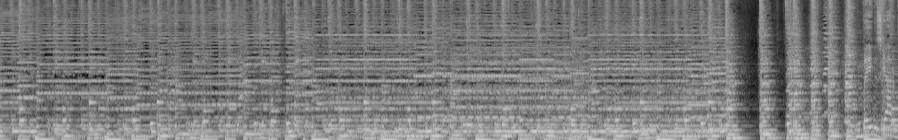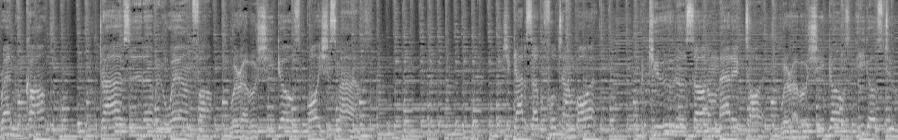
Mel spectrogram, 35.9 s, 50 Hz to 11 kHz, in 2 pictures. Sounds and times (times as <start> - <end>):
Music: 0.0 - 35.9.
